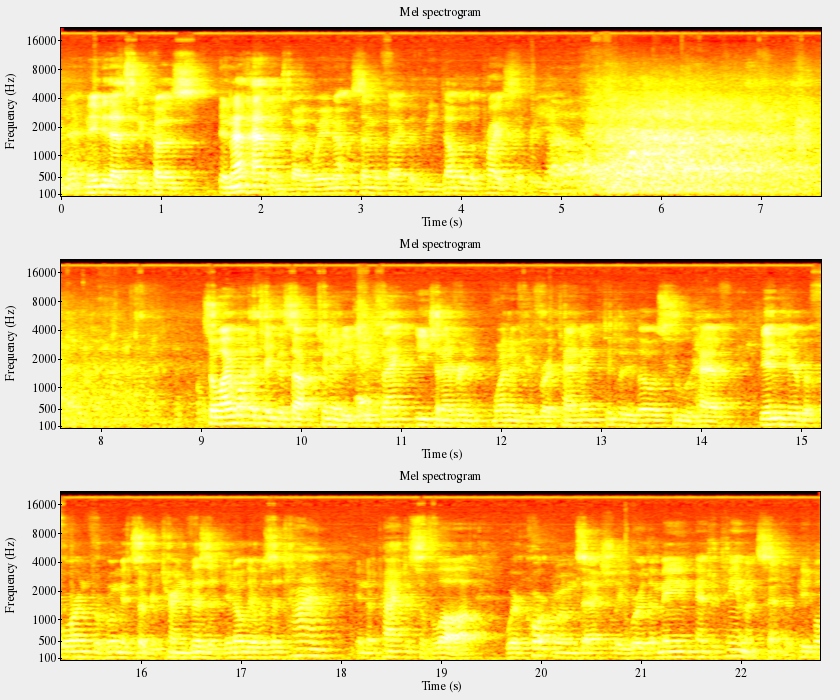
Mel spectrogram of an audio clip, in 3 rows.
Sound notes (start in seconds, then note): 4.9 audience laughs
